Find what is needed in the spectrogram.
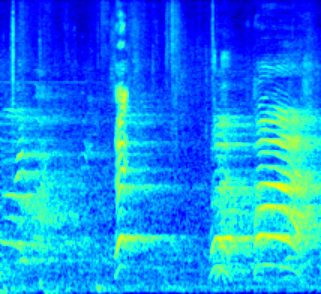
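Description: A voice shouting three short, high-pitched calls, the first about a second and a half in and two more in quick succession near the end.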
